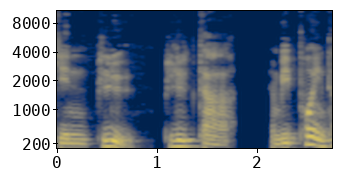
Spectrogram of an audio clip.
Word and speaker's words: plus: Pluta glue dad so again we don't pronounce that final consonant now we have blues written like plus in English but we pronounce blue Pluta I have to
